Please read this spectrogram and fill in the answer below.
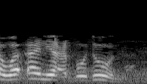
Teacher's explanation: وأن هنا أصلها ساكنة، فالتقت بالعين الساكنة، فللتخلص من التقاء الساكنين حركت بالكسر · Term: عارض الشكل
